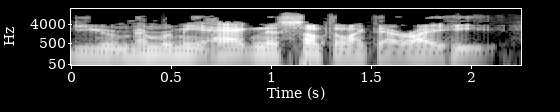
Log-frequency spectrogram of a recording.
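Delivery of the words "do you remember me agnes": usual speaking voice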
